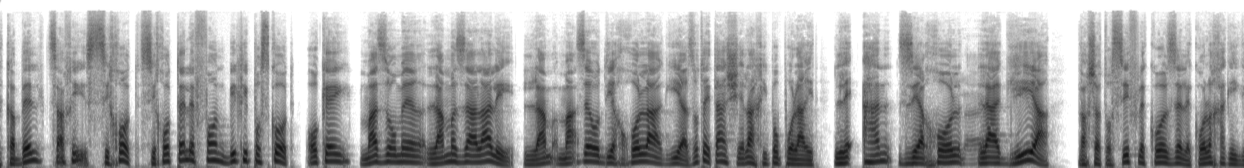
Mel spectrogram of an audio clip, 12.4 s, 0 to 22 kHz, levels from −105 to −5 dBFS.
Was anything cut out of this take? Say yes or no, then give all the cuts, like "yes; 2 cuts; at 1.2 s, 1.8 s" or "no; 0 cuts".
yes; 2 cuts; at 3.0 s, 5.8 s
